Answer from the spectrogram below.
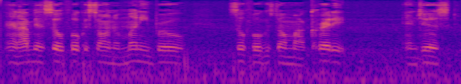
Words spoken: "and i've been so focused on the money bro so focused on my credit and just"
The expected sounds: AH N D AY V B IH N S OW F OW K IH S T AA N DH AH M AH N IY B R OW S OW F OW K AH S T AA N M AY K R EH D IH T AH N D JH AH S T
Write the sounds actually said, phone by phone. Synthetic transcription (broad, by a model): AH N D AY V B IH N S OW F OW K IH S T N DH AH M AH N IY B R OW S OW F OW K AH S T N M AY K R EH D IH T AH N JH AH S T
